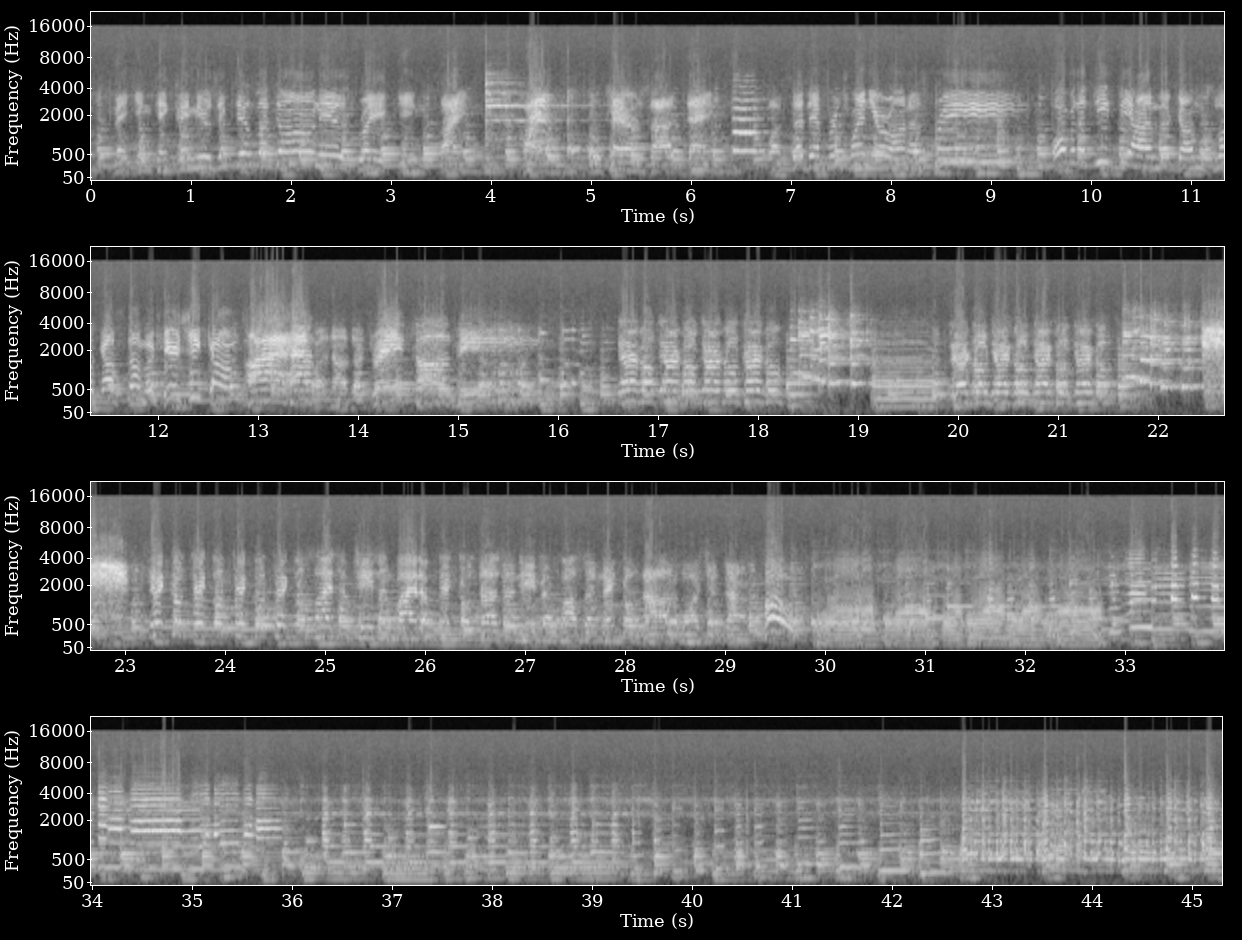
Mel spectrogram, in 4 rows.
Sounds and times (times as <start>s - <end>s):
Music: 0.0s - 45.3s.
